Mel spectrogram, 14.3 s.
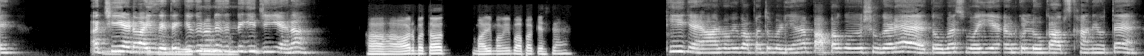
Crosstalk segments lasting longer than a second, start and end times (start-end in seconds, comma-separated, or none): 1.3-3.0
